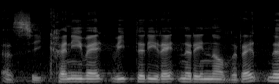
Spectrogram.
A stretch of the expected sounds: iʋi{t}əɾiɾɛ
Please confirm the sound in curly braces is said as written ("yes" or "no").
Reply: yes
